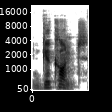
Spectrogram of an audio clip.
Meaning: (verb) past participle of können; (adjective) masterful, skilful; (adverb) masterfully, skilfully
- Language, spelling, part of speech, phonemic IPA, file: German, gekonnt, verb / adjective / adverb, /ɡəˈkɔnt/, De-gekonnt.ogg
